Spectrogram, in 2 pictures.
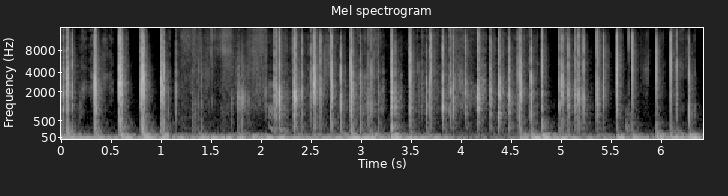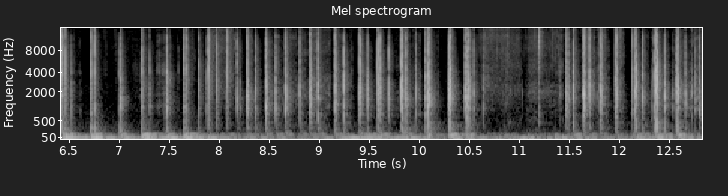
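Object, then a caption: Hardcover book, cardboard cover. Long nails tap rapidly on the cardboard cover of a hardcover book, producing a dense, steady stream of sharp, dry clicks with bright highs. Each tap dies away almost instantly, with a faint low rumble running underneath throughout.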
